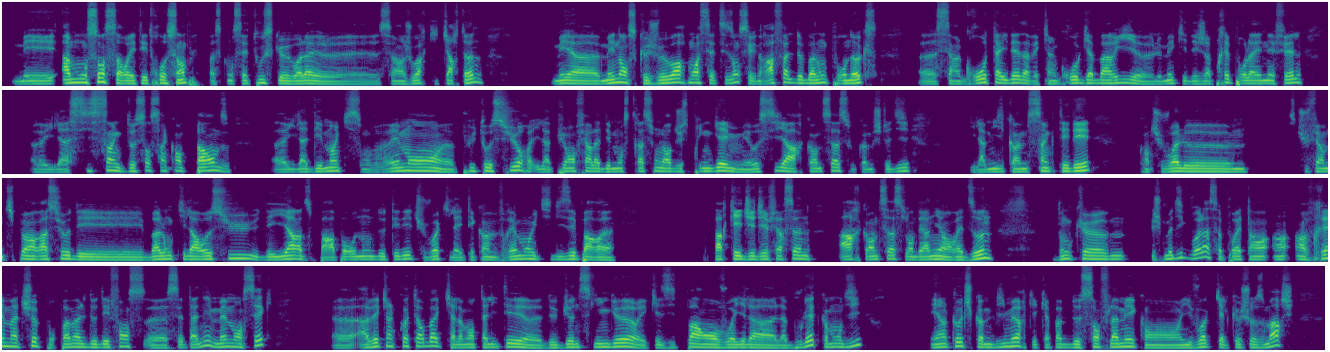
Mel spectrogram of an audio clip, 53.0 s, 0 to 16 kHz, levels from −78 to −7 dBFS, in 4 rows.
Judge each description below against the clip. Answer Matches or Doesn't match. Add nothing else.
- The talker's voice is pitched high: Doesn't match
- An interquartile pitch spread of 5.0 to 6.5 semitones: Doesn't match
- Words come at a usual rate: Doesn't match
